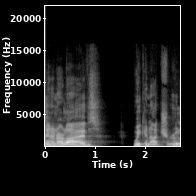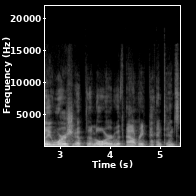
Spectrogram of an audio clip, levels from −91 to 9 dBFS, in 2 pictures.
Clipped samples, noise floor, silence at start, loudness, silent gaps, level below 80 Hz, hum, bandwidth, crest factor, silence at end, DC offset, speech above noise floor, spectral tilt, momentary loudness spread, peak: under 0.1%; -72 dBFS; 0 s; -19 LUFS; none; -68 dBFS; none; 14.5 kHz; 20 dB; 0.05 s; under 0.1%; 52 dB; -5.5 dB/octave; 20 LU; 0 dBFS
